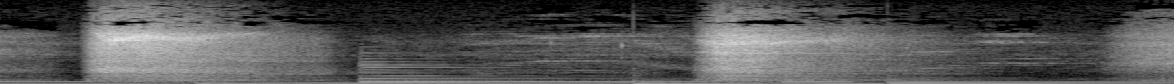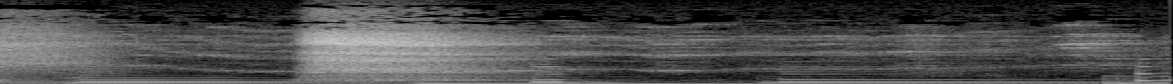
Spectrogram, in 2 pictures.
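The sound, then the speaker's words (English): Four slow, deep breaths, each a soft airy rush, spaced a few seconds apart. They sit over a quiet bed of sustained, shifting low musical chords, and everything stays faint throughout. “Gonna take a couple deep breaths”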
